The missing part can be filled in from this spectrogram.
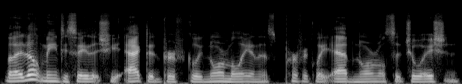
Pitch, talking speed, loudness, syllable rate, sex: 135 Hz, 210 wpm, -22 LUFS, 6.0 syllables/s, male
